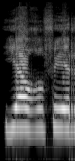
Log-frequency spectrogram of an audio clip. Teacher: کلمت یغفر میں غین ہے، غین کی ادائیگی حلق کے اوپر والے حصے سے ہے، غین حروف تفخیم میں سے ہے تو ہم یہ حرف کو موٹی آواز میں پڑھیں گے. آخری میں حرف الراء پہ جزم ہے، یہاں را کا حکم ہے ترقیق تو ہمیں حرف الراء کو پتلی آواز میں پڑھنا ہے.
